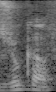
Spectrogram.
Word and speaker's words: Zhukov: No, we write write with a J like because it's pronounced Zukov.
